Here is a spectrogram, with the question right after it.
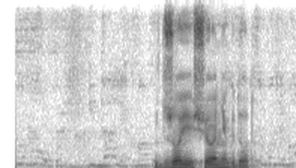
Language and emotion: Russian, neutral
